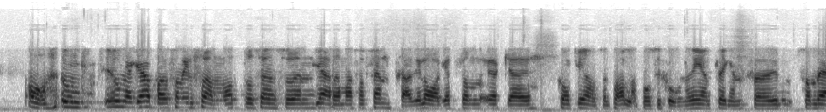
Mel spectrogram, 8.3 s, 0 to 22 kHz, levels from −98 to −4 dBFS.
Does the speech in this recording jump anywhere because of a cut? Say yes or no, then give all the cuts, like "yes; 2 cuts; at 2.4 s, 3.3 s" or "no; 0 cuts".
no; 0 cuts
